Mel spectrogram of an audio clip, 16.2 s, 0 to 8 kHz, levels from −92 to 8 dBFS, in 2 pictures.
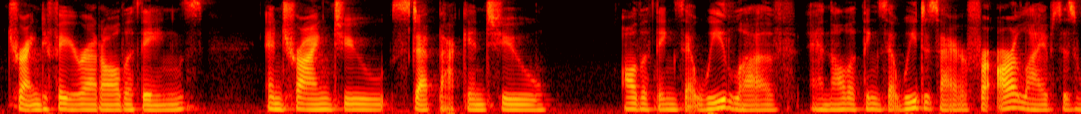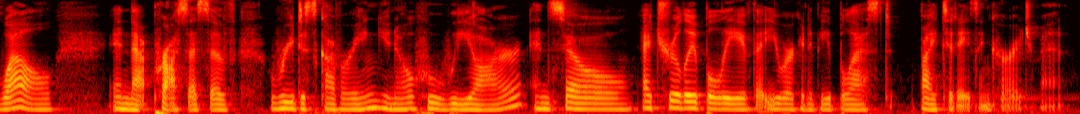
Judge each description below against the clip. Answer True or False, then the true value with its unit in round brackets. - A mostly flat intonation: True (2.3 semitones)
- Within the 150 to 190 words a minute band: False (205 wpm)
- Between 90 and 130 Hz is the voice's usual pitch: False (140 Hz)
